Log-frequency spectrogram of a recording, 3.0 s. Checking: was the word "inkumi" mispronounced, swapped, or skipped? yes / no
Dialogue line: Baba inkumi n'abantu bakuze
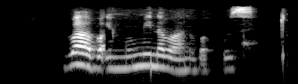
no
